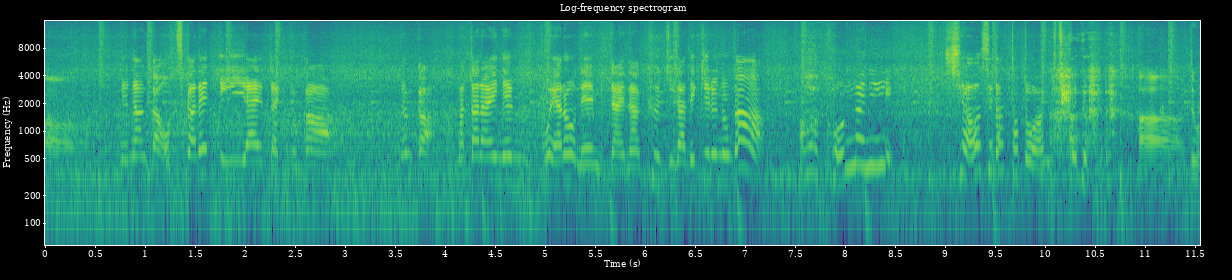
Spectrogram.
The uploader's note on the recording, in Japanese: なぜか雨天の車移動中に収録しました。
